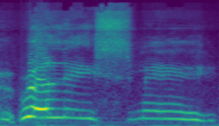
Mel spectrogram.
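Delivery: very high-pitched, loud shouted cry. Retelling a meme where people kneel and shout: shouting like Joseph Seed. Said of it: "do the whole Joseph Seed pose".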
